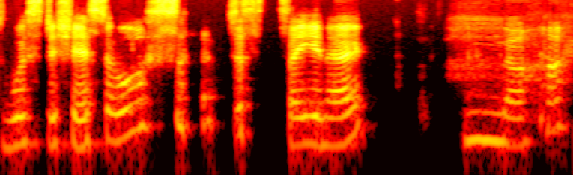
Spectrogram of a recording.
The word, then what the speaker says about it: Worcestershire: your viewers um if you ever need to pronounce worcestershire sauce it's worcestershire sauce just so you know no that's how you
